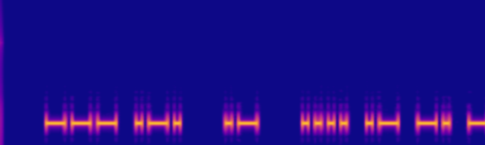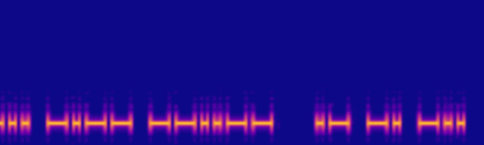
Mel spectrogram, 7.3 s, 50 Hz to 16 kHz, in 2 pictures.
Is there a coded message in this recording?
Yes: Morse code from 0.3 to 7.1 s, heard as a keyed tone, about 25 wpm, 600 Hz. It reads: OR A HANDY, AND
